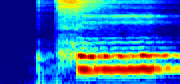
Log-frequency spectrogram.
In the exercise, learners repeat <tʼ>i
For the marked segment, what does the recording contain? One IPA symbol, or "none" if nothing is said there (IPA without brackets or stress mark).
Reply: t͡s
